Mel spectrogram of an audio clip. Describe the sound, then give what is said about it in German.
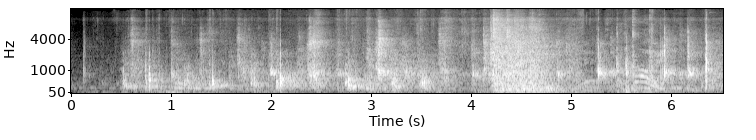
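Hooves clop unevenly on a hard stable floor as police officers lead their large, muscular horses out of the stalls at the North Rhine-Westphalia mounted police stable in Willich on the Lower Rhine, Germany, at half past nine in the morning, with a stall door sliding open midway and muffled voices talking. “Nach und nach holen Polizisten ihre Pferde aus den Boxen.”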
